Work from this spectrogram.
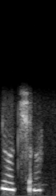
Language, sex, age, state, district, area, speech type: Bengali, female, 30-45, West Bengal, Hooghly, urban, conversation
